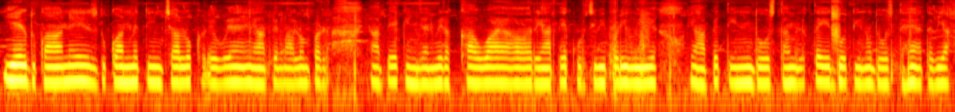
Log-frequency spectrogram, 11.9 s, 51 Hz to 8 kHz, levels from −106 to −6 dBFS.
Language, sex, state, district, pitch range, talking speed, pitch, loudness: Hindi, female, Uttar Pradesh, Deoria, 190-200 Hz, 240 wpm, 195 Hz, -29 LUFS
